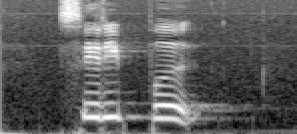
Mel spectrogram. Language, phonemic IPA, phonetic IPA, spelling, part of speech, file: Tamil, /tʃɪɾɪpːɯ/, [sɪɾɪpːɯ], சிரிப்பு, noun, Ta-சிரிப்பு.ogg
- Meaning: 1. laughter 2. smile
